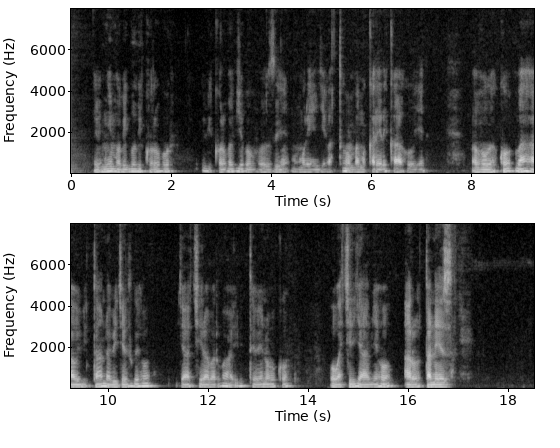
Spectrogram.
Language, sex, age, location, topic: Kinyarwanda, male, 18-24, Huye, health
